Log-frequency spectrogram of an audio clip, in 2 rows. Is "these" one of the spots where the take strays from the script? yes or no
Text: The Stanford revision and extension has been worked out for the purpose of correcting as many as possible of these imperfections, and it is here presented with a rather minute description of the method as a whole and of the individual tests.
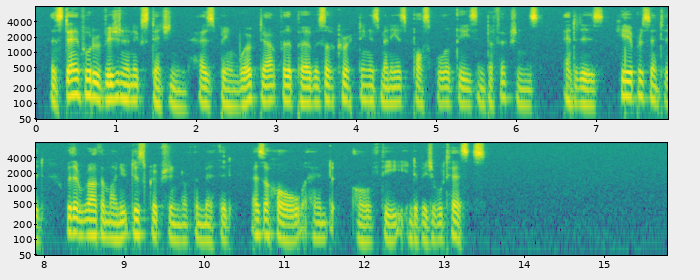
no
